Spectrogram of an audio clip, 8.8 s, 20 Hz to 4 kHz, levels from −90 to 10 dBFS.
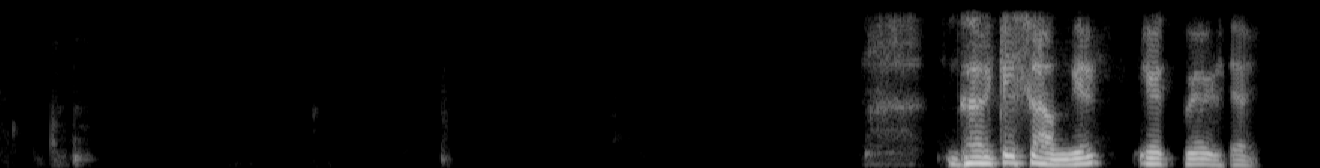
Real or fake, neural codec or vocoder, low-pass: fake; codec, 44.1 kHz, 2.6 kbps, SNAC; 3.6 kHz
